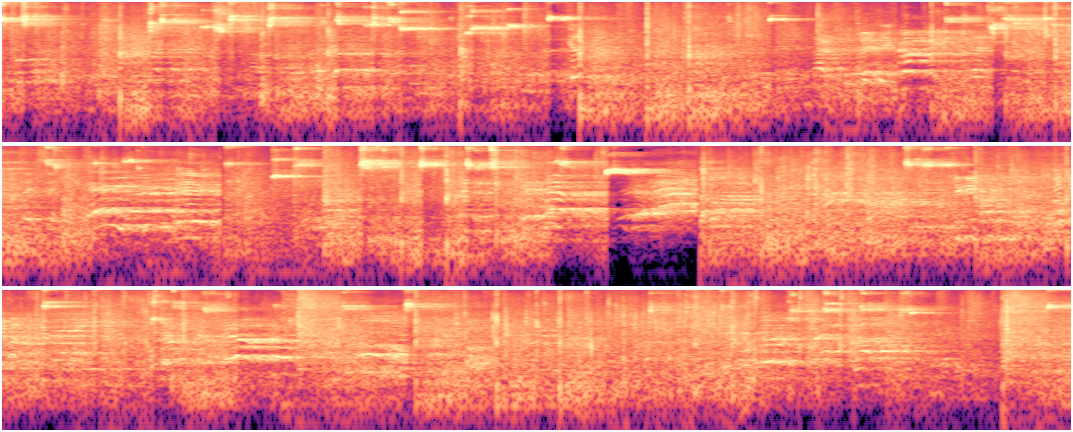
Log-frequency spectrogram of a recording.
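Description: Basketball game in a gymnasium: the ball bouncing on the court floor among players' voices, echoing in the large hall.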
